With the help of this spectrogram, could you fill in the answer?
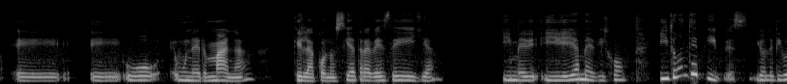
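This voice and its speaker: A woman's voice: mid-range voice, a little mellow. A woman, a guest on an interview podcast, telling a personal story in an earnest, reflective way. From Peru. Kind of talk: personal testimony in a chat.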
